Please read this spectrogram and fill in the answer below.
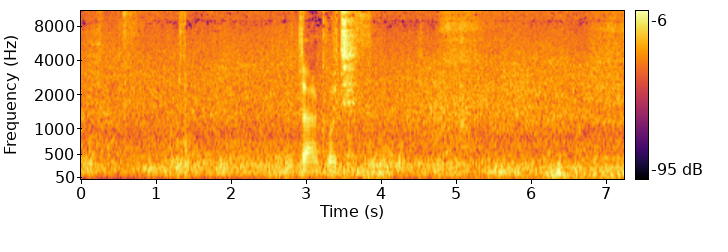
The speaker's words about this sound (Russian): Давайте сейчас, тут ветрено у меня, на шлепке нет, ну давайте немножко пусть пошумит.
